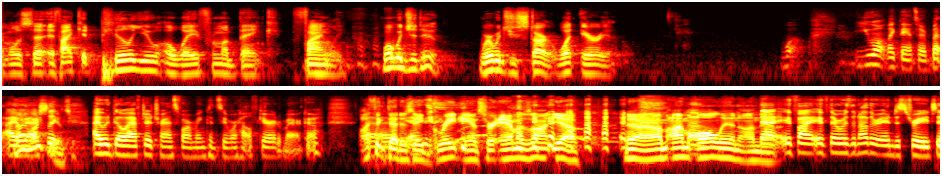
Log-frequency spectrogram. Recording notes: Recorded live from the Big Apple. Are joined by some fantastic guests at our After Dark event in New York.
